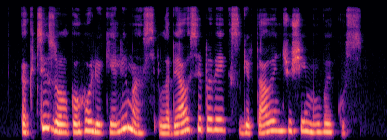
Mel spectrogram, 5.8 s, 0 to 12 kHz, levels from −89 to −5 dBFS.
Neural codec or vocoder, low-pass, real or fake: none; 9.9 kHz; real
